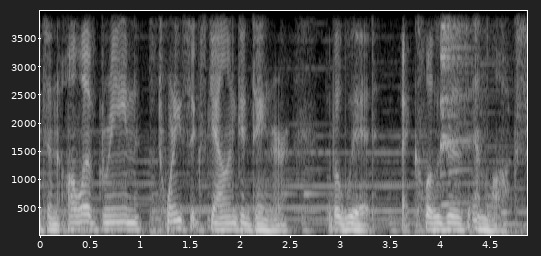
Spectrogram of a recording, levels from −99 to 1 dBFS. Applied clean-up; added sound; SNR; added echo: none; Gong; 14 dB; reverberation time 0.3 s.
